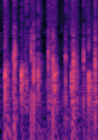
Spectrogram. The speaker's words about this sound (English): So just give yourself a round of applause for coming, because I appreciate that.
